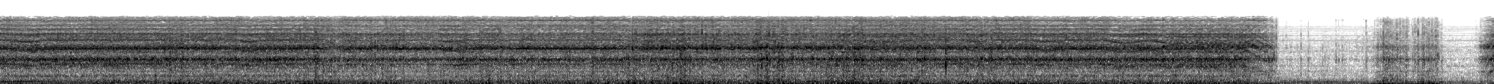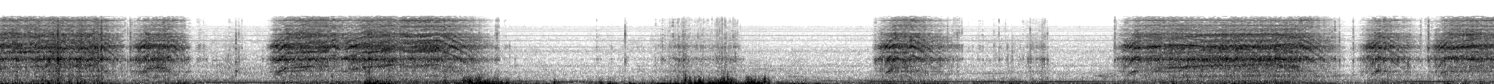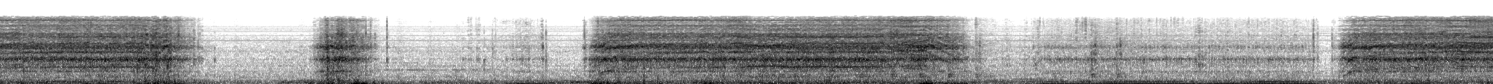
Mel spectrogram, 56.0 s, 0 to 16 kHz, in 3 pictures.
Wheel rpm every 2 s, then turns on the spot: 230, 230, 230, 230, 230, 220, 230, 190, 10, 120, 50, 150, 40, 20, 20, 20, 70, 110, 110, 160, 20, 10, 90, 200, 120, 20, 20, 150.
16-18 26-28 50-54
